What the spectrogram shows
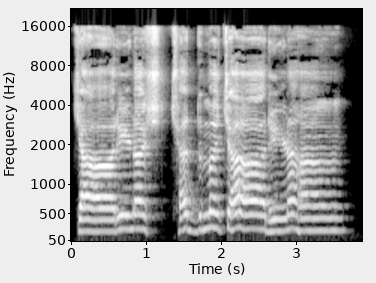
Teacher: पाताल भूतल व्योम चारिणश्छद्मचारिणः. चारिण म्हणून सोडू नका, विसर्गाचा स्पष्ट उच्चार झाला पाहिजे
